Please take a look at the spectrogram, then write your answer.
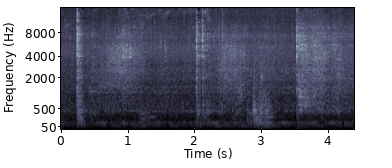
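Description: A spicy potato snack is stirred in a hot pan as its gravy cooks down to dry, giving a steady close sizzle broken by a few sharp scraping stirs, with no talking.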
